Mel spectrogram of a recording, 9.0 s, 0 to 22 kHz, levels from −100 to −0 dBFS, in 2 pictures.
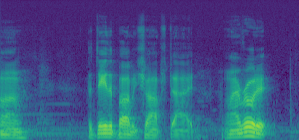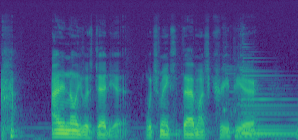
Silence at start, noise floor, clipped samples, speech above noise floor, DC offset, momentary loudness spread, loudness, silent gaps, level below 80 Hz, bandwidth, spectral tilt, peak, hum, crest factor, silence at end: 0 s; -53 dBFS; under 0.1%; 27 dB; under 0.1%; 17 LU; -27 LUFS; none; -50 dBFS; over 20 kHz; -7 dB/octave; -6 dBFS; none; 20 dB; 0 s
